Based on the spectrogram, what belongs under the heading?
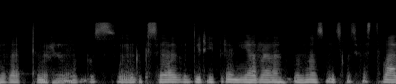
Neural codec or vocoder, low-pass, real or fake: codec, 16 kHz, 1 kbps, FreqCodec, smaller model; 7.2 kHz; fake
